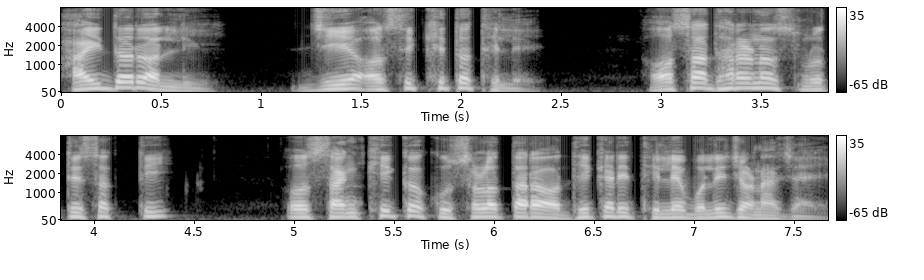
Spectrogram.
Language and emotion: Odia, neutral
